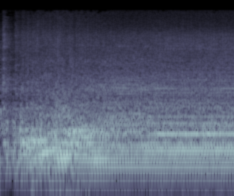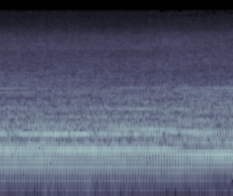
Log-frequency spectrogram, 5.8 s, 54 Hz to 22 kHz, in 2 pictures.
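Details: Simplicity Regent mower, 14hp Kohler Command single-cylinder engine: steady putter holding even speed for several seconds without stumbling or dying; running normally.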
